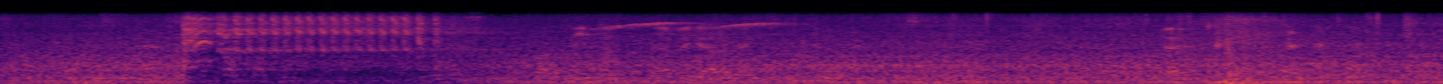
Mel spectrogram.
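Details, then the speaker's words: Engine cranking with no fuel pump fitted, third attempt: the starter gives a quick, even chatter of about three beats a second, then quits without firing; bystander suggests repriming. Crank, no start from missing fuel pump. "Cash, that's three goes now. It's not even close to Cash. Yeah, it's not catching. Maybe you need to, like, reprime it?"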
